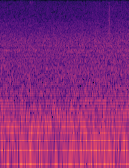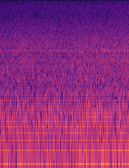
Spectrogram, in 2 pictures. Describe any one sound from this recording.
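Tyres roll and hiss over a slushy road.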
